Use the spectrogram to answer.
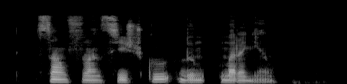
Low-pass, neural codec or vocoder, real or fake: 9.9 kHz; none; real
